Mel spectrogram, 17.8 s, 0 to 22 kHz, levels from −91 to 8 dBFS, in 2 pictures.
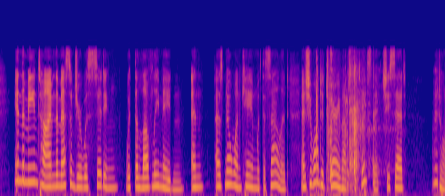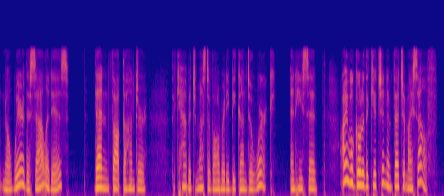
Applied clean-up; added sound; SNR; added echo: neural mask model RNNoise.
